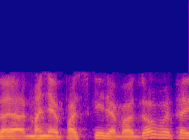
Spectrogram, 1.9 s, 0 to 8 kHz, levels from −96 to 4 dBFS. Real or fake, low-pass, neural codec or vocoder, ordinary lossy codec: real; 7.2 kHz; none; AAC, 16 kbps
